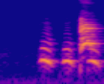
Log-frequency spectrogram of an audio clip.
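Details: A female Jack Russell Terrier gives short, sharp barks in quick succession in a barking competition with a person, whose voice answers her.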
